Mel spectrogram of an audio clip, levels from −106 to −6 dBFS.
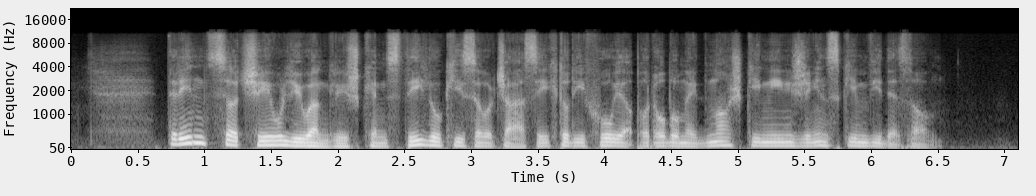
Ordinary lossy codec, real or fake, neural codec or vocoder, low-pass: Opus, 64 kbps; fake; codec, 16 kHz in and 24 kHz out, 0.6 kbps, FocalCodec, streaming, 2048 codes; 10.8 kHz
